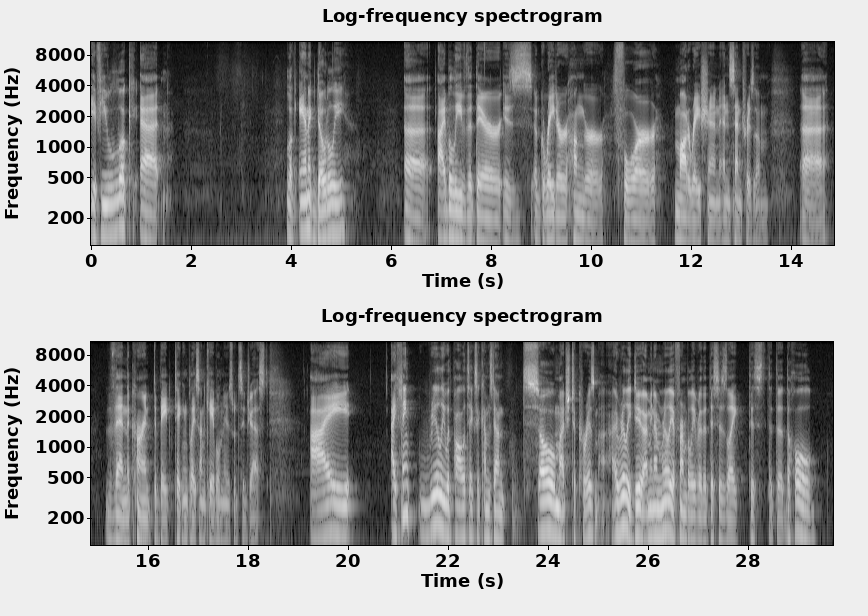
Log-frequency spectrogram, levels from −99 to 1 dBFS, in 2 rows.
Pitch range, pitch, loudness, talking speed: 100-130 Hz, 115 Hz, -19 LUFS, 125 wpm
